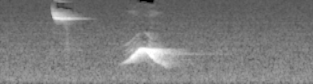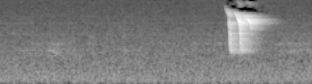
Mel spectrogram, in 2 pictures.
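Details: Parrot calling in the morning: a thin high piping note, then a lower arched whistle, and after a long pause a sharp, bright high squawk.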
